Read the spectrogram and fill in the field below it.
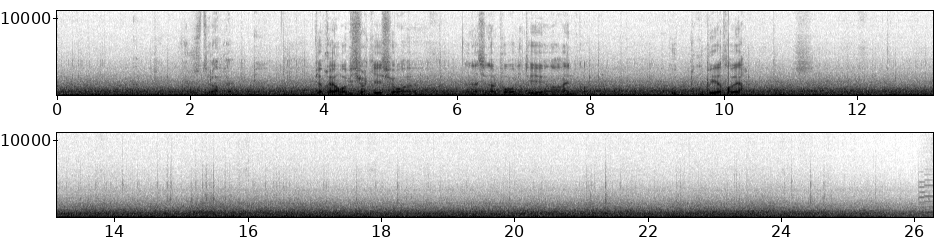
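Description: A vehicle's engine hums steadily while driving.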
